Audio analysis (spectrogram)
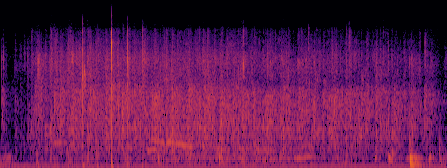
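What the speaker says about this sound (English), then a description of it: "Another round of applause for my new friend, please." Lecture audience at a library association honor lecture breaks into sustained applause, a steady wash of many hands clapping heard from some distance, with no voices over it.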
